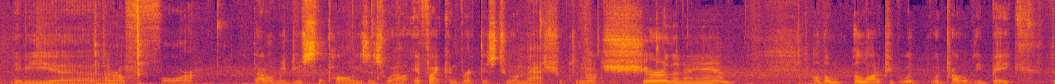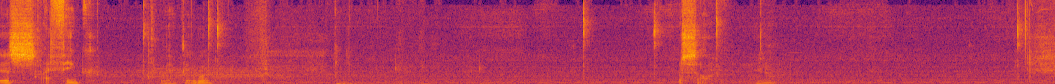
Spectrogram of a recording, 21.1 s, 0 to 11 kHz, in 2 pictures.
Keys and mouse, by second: 0.8 middle click, 2.2-5.3 middle drag, 5.3-6.5 right drag, 6.5 KP_3, 7.9 KP_1, 12.6-13.9 right drag, 13.9 KP_7, 14.8-16.4 middle drag, 17.6-19.6 middle drag.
